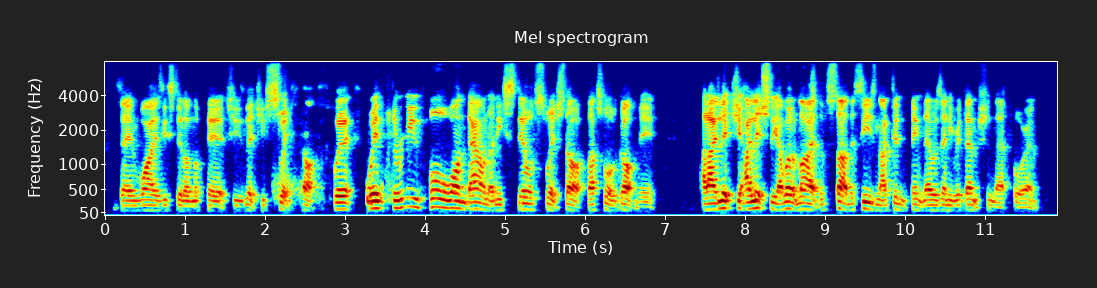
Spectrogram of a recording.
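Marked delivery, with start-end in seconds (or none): none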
